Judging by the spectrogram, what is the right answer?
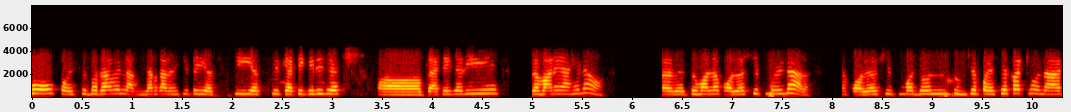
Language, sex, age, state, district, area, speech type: Marathi, female, 30-45, Maharashtra, Nagpur, urban, conversation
